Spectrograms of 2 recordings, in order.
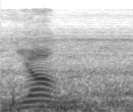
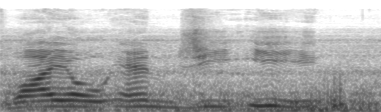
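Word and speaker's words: Yonge: mispronounced young street because the way it's spelled you know it doesn't sound like it would be pronounced young it's y-o-n-g-e so i heard them say yang like oh is this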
